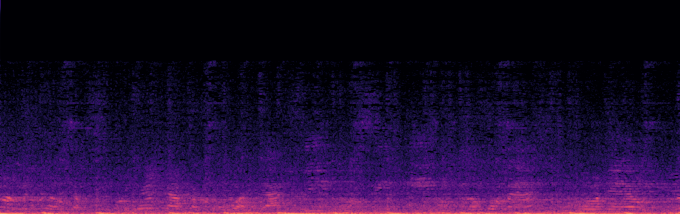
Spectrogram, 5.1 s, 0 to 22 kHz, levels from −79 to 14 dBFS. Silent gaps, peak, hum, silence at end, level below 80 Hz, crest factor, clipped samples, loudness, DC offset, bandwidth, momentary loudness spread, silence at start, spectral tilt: none; -4 dBFS; none; 0 s; -18 dBFS; 14 dB; under 0.1%; -20 LUFS; under 0.1%; 9.8 kHz; 4 LU; 0 s; -7.5 dB/octave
